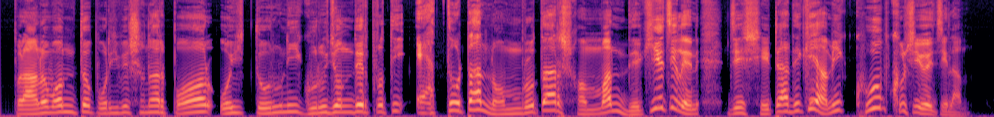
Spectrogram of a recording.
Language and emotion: Bengali, happy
